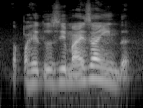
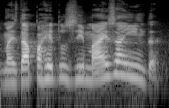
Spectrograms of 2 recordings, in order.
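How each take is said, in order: First: Softer echo of the same phrase, said to himself; quiet repeat. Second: Said in the usual way. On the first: Real, not acted. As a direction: repeat it under the breath. (repetição mais baixa, quase para si mesmo)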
